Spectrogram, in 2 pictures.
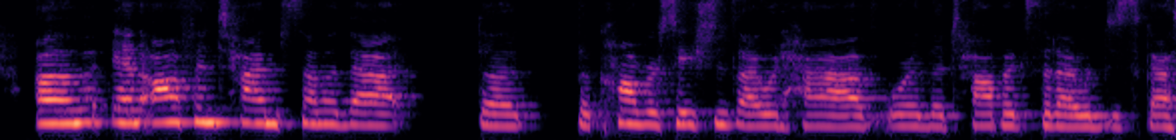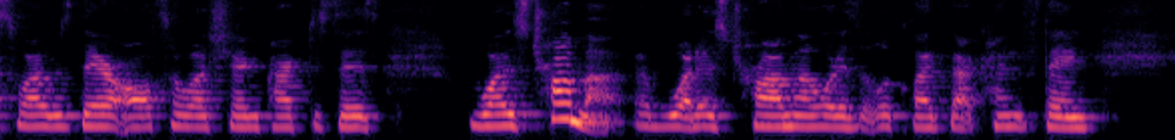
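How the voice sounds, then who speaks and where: A woman at a medium pitch talks at a fairly quick pace with fairly even intonation. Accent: slight New Jersey. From New Jersey. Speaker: trauma therapist and educator. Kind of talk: online workshop presentation. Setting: video call. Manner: filler-heavy, conversational.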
